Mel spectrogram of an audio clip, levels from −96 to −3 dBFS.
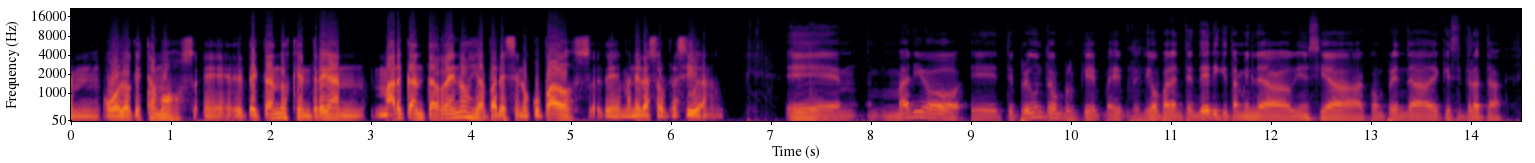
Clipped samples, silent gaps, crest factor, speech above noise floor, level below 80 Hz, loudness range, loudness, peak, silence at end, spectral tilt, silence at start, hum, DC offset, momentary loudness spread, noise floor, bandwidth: under 0.1%; none; 12 dB; 25 dB; -58 dBFS; 8 LU; -36 LUFS; -24 dBFS; 0.2 s; -5.5 dB/octave; 0 s; none; under 0.1%; 13 LU; -61 dBFS; 17 kHz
